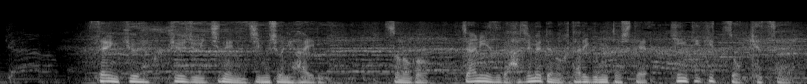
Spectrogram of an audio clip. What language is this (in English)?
Japanese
